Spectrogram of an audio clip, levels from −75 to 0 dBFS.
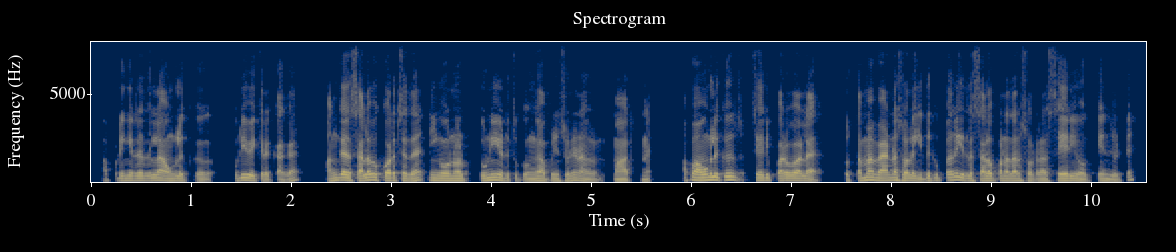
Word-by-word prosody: அப்பிடிங்கிறதில 135 +2 0
அவுங்களுக்கு 115 -1 -2 0.3
புரிய 145 +2 0
வைக்கிறக்காக 110 -6 -2 0.4
அங்க 145 +4 +3
செலவு 155 +1 +4
கொறச்சத 135 -3 +2 0.2
நீங்க 135 -1 0
ஒரு - - +4
ஒன்னு 120 -1 0
துணி 140 +3 +2
எடுத்துக்கோங்க 120 -2 -3
அப்பிடின்னு 110 0 -3
சொல்லி 135 +4 0
நான் 100 -2 -1 0.2
மாற்றுனேன். 105 -2 -3 0.3
அப்போ 165 - -2
அவுங்களுக்கு 165 +3 +4 0.3
சரி, 145 0 +1
பரவால்ல. 135 -1 +3 0.3
சுத்தமா 140 +5 0
வேண்டான் 140 +1 +4
சொல்லல 135 -1 +3
இதுக்கு 130 +5 -2
பதிலு 155 +3 +2
இதில 130 -3 -1
செலவு 125 0 +2
பண்ண 125 -2 +1
தானே 125 0 +1
சொல்றாரு. 110 -1 -2
செரி, 120 +1 +3
ஒகேன்னு 105 +1 -4
சொல்ட்டு, 95 - -6
130 Hz, 190 wpm, -24 LUFS, 115-140 Hz, 0.4 s, செலவு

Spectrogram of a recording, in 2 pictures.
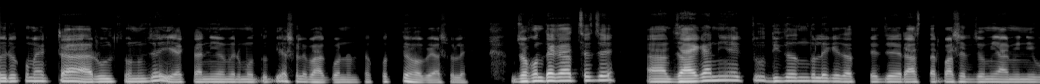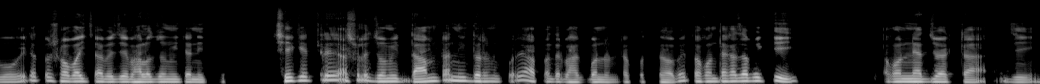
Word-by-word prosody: ঐরকম 150 +2 +1
একটা 150 0 -1 0.3
রুলস 130 +1 +1
অনুযায়ী 135 +7 +1
একটা 120 +1 -7
নিয়মের 120 -1 -1
মধ্য 115 -2 -4
দিয়ে - - -1
আসলে 125 -1 -4
ভাগ-বণ্টনটা 105 +1 -4
করতে 125 +4 -6
হবে 100 -1 -1
আসলে। 100 0 -7 0.6
যখন 145 +4 +6
দেখা 170 0 +7
যাচ্ছে 170 +2 0
যে 195 - +4 0.5
আ - - +4 0.3
জায়গা 135 +6 +7
নিয়ে 190 0 +2
একটু 185 +3 -9
দ্বিধা-দ্বন্দ্ব 160 +1 +1
লেগে 145 -1 0
যাচ্ছে 125 0 -4
যে, 130 - +1 0.2
রাস্তার 125 +1 -4
পাশের 125 0 -1
জমি 120 0 -1
আমি 115 0 -2
নিবো। 115 0 -4 0.2
এটা 180 0 -4
তো - - -6
সবাই 140 -1 +3
চাবে 125 -2 0
যে 125 - +3
ভালো 120 0 +3
জমিটা 120 -1 0
নিতে। 110 - -9 0.6
সেক্ষেত্রে 180 +5 +2 0.2
আসলে 160 - -1
জমির 140 0 +2
দামটা 145 +5 +2
নির্ধারণ 145 -4 +1
করে 195 - -6
আপনাদের 125 -3 -6
ভাগ-বণ্টনটা 110 0 -4
করতে 110 0 -19
হবে। 105 +10 -2
তখন 140 0 0
দেখা 145 +1 +2
যাবে 160 +1 +3
কি, 160 -5 +4 1.0
তখন 130 +2 0
ন্যায্য 125 -1 +1
একটা 115 -1 -6 0.4
জি। 110 -1 -3
130 Hz, 160 wpm, -22 LUFS, 115-155 Hz, 1.0 s, দেখা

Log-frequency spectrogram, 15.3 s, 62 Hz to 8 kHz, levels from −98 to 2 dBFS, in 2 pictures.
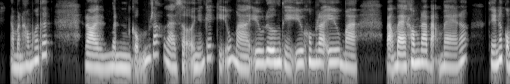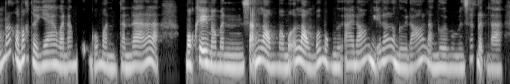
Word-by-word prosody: là - - -5
mình 165 0 -1
hổng 185 +4 -1
có 255 - +4
thích. 335 +5 -3 0.5
Rồi 170 -3 +3
mình 170 -1 0
cũng 235 +9 -2
rất 335 +3 -4
là 205 -9 -1
sợ 165 - -4
những 175 +6 -1
cái, 280 +2 -7
kiểu, 245 0 -4
mà 200 -11 +1
yêu 215 +7 0
đương 220 0 +7
thì 190 -6 -3
yêu 210 +6 0
không 230 -1 +1
ra 215 0 +3
yêu 220 +2 +1
mà 170 -5 -1 0.4
bạn 165 +1 +2
bè 180 -1 +7
không 215 +2 +4
ra 215 -1 +5
bạn 175 - -4
bè 170 0 -3
đó, 250 +5 -2 0.4
thì 195 - +1
nó 260 +6 +5
cũng 210 -3 0
rất 335 0 -4
là 230 - +4
mất 255 - +4
thời 185 -6 0
gian 200 +1 -1
và 170 - -1
năng 180 +2 -4
lượng - - -17
của 180 - -6
mình, 170 -5 -2
thành 170 -2 -3
ra 185 +1 -2
đó 235 - +1
là 215 - -1 0.4
một 195 -1 +4
khi 230 -3 +7
mà 180 -3 0
mình 170 -1 -1
sẵn 225 +6 +3
lòng 175 -9 +1
mà 165 -1 -4
mở 160 - -2
lòng 180 -10 +3
với 225 +4 0
một 225 -6 -1
người 170 0 -2
ai 195 +2 -6
đó, 205 +7 -3
nghĩa 210 -2 +2
đó 250 +3 -1
là 260 - -1
người 165 -3 0
đó 205 +11 -5
là 210 - -3
người 165 0 -2
mà 160 - -7
mình 160 +1 -5
xác 270 +7 -7
định 220 - -3
là 155 0 -7
195 Hz, 285 wpm, -21 LUFS, 170-225 Hz, 0.5 s, đương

